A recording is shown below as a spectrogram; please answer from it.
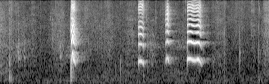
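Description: Puppy vocalising during tug play. There is one sharp yip about a second in, then three short high-pitched squeaky yelps, the last one longer and wavering.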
